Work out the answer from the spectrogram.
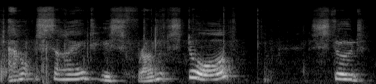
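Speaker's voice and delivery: ordinary delivery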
